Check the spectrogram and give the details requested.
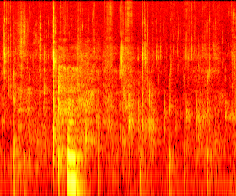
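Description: Close-miked chewing and wet mouth clicks of people eating fried chicken wings, with a brief hum of voice about a second in.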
